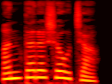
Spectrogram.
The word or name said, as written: ಅಂತರಶೌಚ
